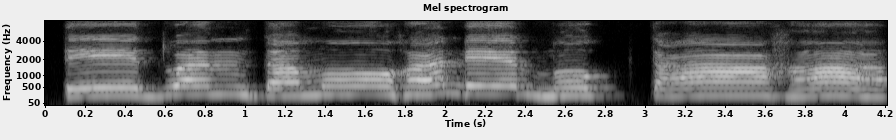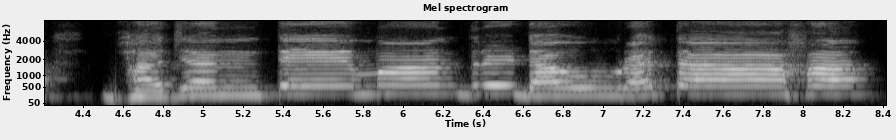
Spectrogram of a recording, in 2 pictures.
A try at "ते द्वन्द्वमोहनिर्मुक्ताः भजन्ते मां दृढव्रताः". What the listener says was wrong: I heard a dvanta. It is dvantva. Dvantva.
